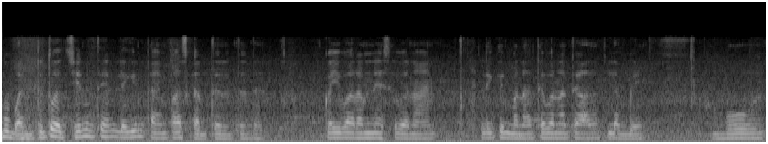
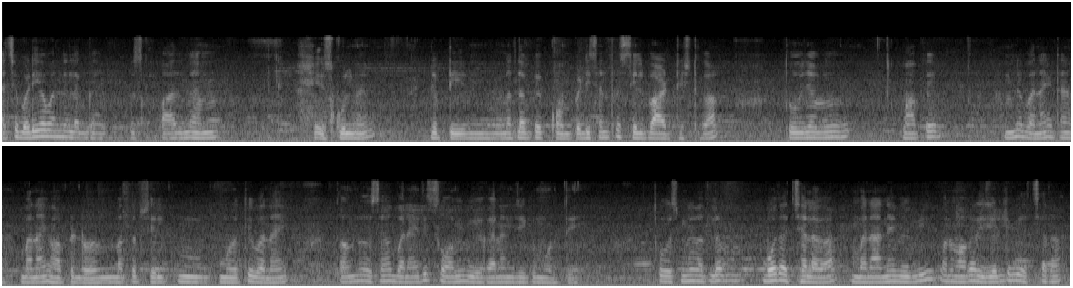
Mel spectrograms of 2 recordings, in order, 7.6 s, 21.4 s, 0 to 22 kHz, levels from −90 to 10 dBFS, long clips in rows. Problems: none marked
